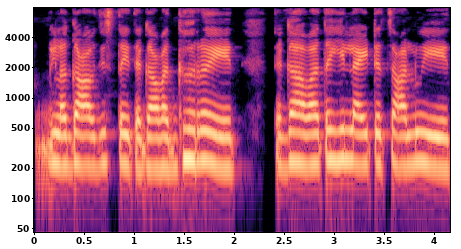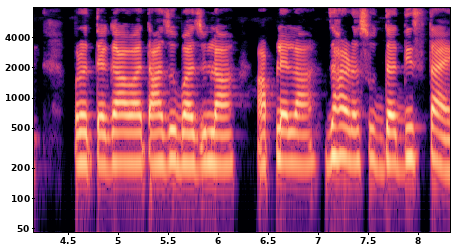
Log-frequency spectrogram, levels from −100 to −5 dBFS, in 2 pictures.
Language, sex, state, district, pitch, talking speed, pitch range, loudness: Marathi, female, Maharashtra, Dhule, 225 Hz, 145 wpm, 215-230 Hz, -15 LUFS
